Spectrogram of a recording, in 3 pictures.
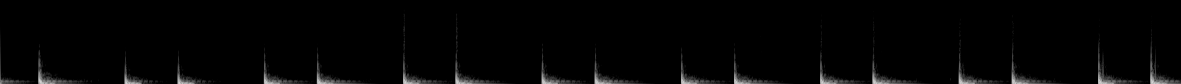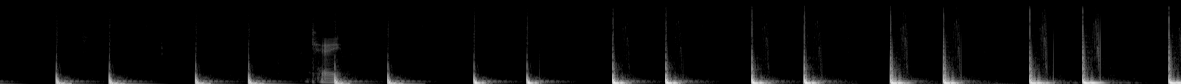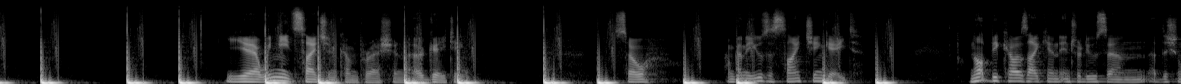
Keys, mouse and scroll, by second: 1.1-2.6 drag, 3.5-6.6 drag, 7.7 click, 8.9-12.4 drag, 13.1 click, 14.5 click, 16.0 click, 17.5 click, 18.0 click, 19.0 click, 20.4 click, 21.2 click, 21.8 click, 22.4 click, 25.8 right click, 29.1 click, 30.7 click, 31.9 click, 33.3 space.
